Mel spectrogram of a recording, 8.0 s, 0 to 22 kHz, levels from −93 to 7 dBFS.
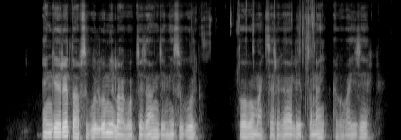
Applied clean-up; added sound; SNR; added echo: neural mask model Resemble Enhance denoiser.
